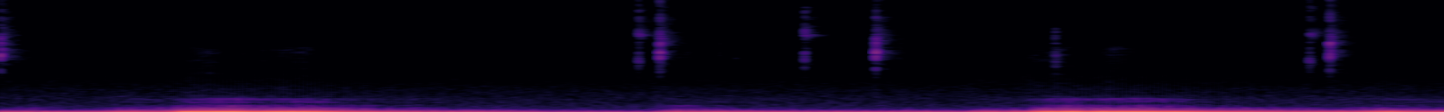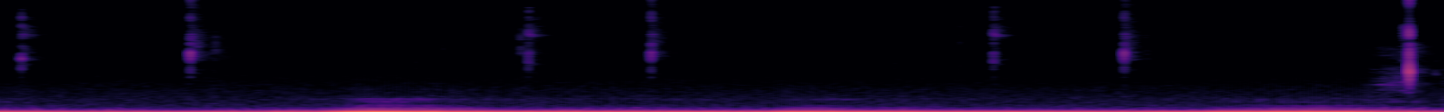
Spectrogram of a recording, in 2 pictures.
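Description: Scattered short clicks of a computer mouse and keyboard, about fifteen in all, over a steady low hum that swells a few times.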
